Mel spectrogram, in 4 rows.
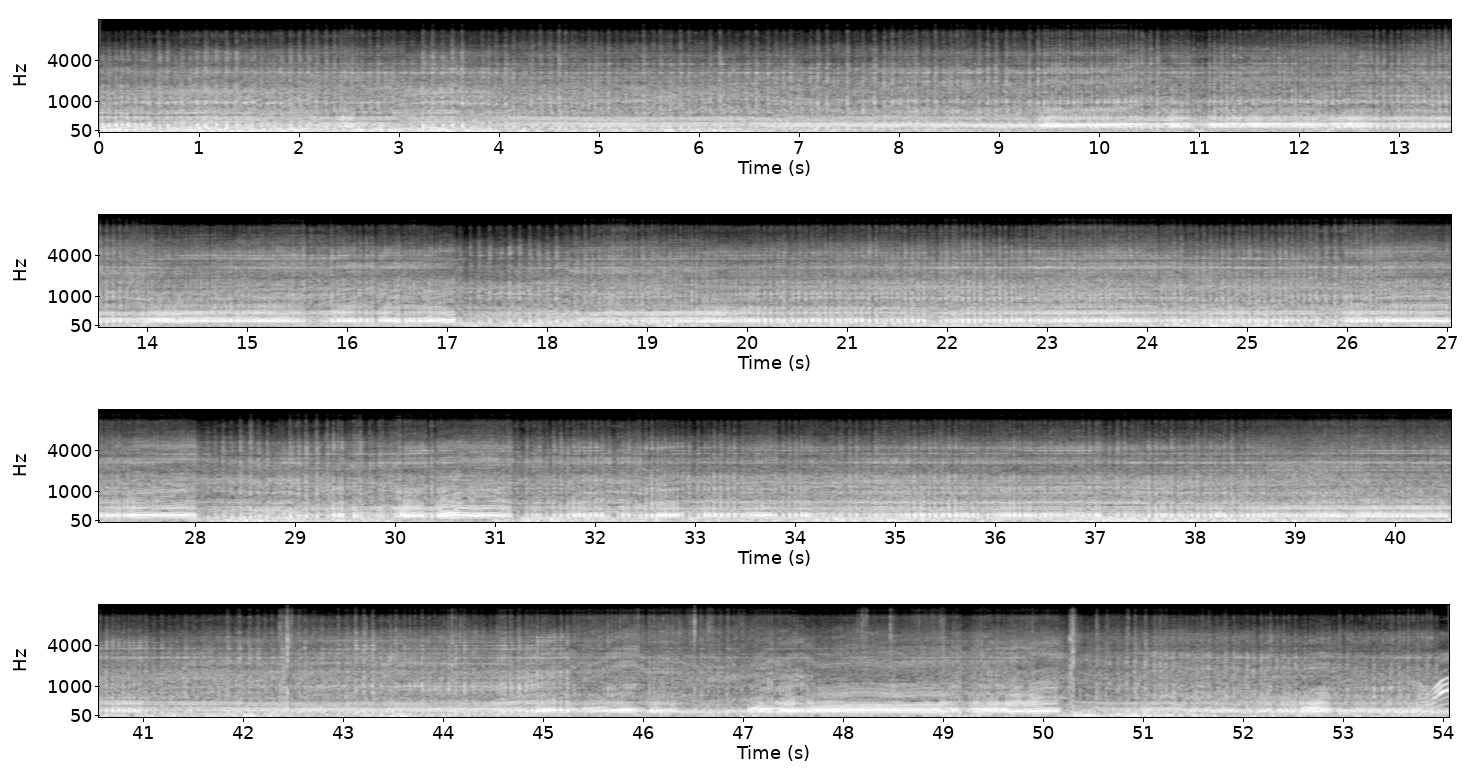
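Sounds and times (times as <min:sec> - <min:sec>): two-stroke motorcycle engine: 0:00.0 - 0:54.0.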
